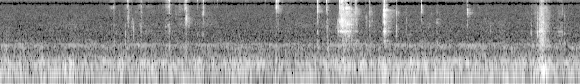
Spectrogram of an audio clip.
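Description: Near silence with a handful of faint, brief crackles and ticks as paper stickers are peeled from their backing sheet and pressed onto a small plastic toy car.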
